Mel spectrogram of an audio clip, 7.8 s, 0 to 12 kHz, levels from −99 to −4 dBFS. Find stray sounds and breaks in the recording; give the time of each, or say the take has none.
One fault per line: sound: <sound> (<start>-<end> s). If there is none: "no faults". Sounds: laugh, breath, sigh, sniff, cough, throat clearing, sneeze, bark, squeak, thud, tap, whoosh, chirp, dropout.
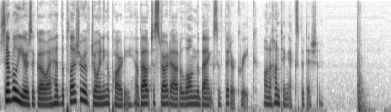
sound: thud (7.1-7.5 s)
